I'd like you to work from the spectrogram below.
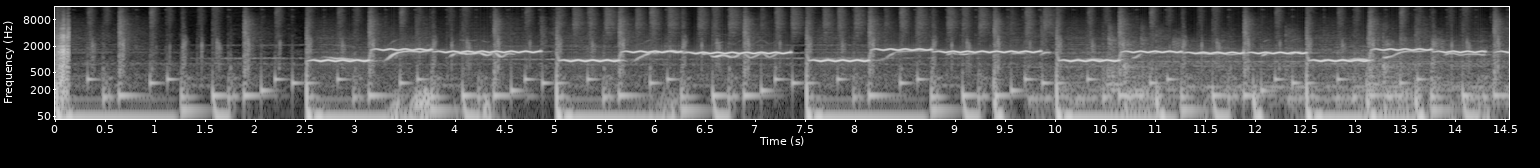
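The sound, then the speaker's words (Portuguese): A homemade song made by the speaker himself: a whistled melody repeats the same short rising phrase four times over a steady, thumping low beat, loud, with no talking. “Ouça essa música, ouve, até o final, ouve até o final.”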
